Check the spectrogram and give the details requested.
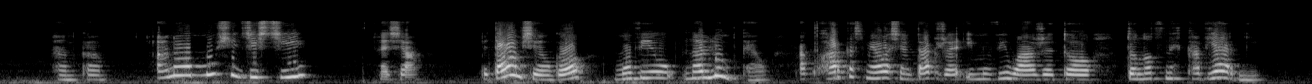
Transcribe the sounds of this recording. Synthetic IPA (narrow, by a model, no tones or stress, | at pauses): xanka | anɔmuɕiɡd͡ʑeɕt͡ɕi | xɛɕa̰ | pɘt̪awamɕɛɡɔmuvʲiwnalumpkɛ | ʔaku̥xaɾkaɕmʲjawaɕɛt̪aɡʐɛʔimuvʲiwaʐɛt̪ɔ | d̪̥ɔnɔt̪snɘxkavʲjaɾɲi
